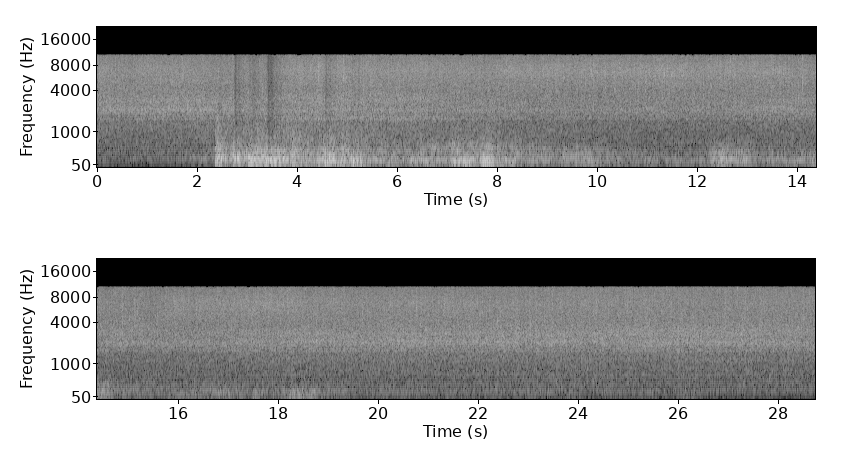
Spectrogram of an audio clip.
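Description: Steady rain falling throughout. About two seconds in, thunder breaks in with a loud low rumble lasting several seconds, then rolls on in weaker swells, once more a few seconds later and faintly again later on.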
